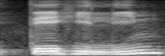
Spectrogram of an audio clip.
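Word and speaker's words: Tehilim: hebraico no texto original se chama teril se escreve t e h i l i m e teril significa louvores então o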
